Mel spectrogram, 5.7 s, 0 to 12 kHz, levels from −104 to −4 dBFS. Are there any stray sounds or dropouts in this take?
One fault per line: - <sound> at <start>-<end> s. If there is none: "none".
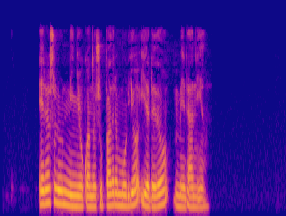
none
